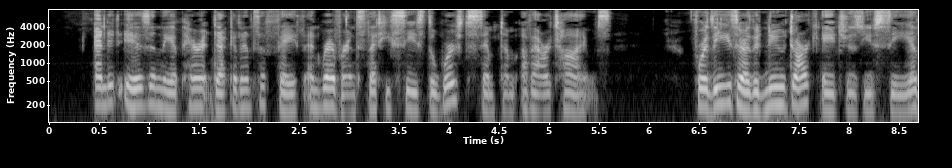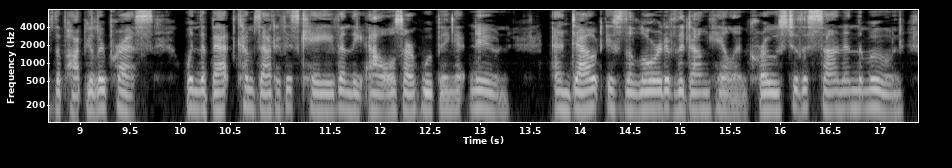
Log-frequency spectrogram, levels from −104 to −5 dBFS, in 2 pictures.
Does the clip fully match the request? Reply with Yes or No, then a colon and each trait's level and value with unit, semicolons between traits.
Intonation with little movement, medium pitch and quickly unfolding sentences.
Yes: narrow, 2.2 semitones; medium, 170 Hz; fast, 220 wpm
